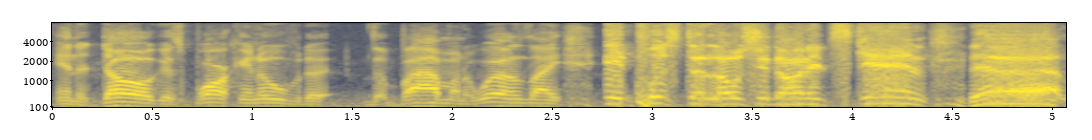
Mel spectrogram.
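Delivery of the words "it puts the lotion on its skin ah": high, loud psycho shout; creepy movie-killer voice. Retold or imitated. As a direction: shout it like a deranged film killer. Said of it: "that's the type of fucking voice this dude's got".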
